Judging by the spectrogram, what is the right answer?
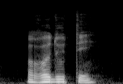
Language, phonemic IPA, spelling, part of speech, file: French, /ʁə.du.te/, redouter, verb, Fr-redouter.ogg
- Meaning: to dread, to fear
